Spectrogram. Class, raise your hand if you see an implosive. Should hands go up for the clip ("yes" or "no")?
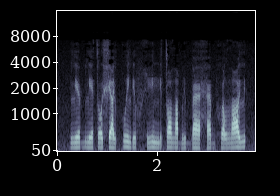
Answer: no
